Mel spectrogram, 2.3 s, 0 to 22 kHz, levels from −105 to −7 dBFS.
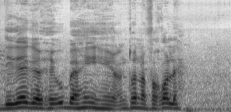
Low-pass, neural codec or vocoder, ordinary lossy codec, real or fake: none; none; none; real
